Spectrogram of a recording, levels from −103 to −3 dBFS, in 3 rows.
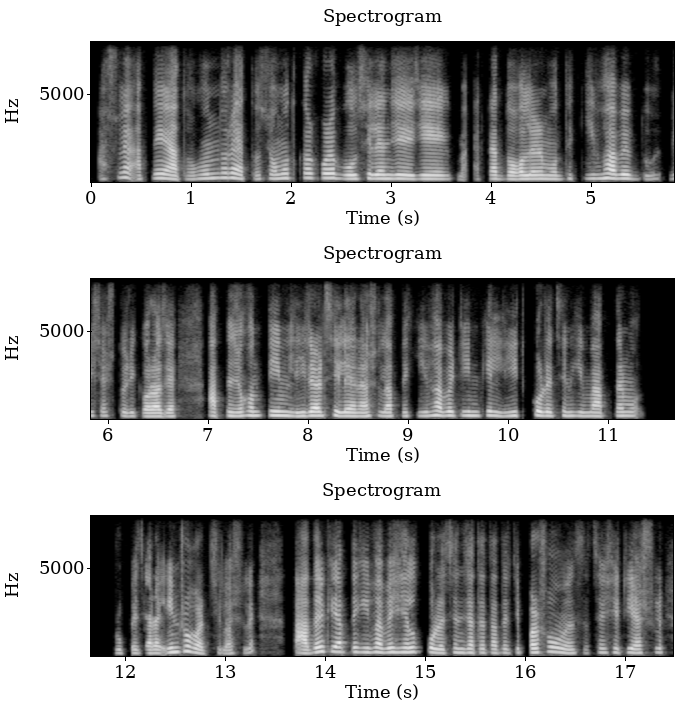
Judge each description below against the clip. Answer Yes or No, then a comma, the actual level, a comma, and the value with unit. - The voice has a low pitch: No, high, 220 Hz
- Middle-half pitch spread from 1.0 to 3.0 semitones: Yes, narrow, 2.6 semitones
